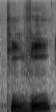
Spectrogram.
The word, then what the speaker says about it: TV: Here I told you that these abbreviations carry their stress on the final syllable, making it TV.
